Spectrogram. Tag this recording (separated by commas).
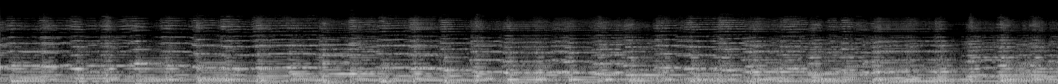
Musical instrument, Music, Violin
